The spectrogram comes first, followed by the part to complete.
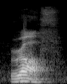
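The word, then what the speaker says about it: rough: রাফ।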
